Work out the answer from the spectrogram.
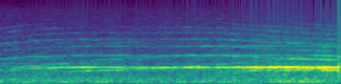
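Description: An air raid siren wails during wartime as people flee to shelters, holding one sustained, steady tone that swells slightly louder toward the end.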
